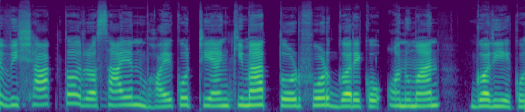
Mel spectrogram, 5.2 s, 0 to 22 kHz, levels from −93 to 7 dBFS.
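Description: A speech recording with automatic gain rising from 0.72 to 2.41 s: the gain control, judging the input too quiet, lifts level by about 7 dB, so voice and background noise swell together. The waveform envelope and the spectrogram's noise floor both climb steadily across that span.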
